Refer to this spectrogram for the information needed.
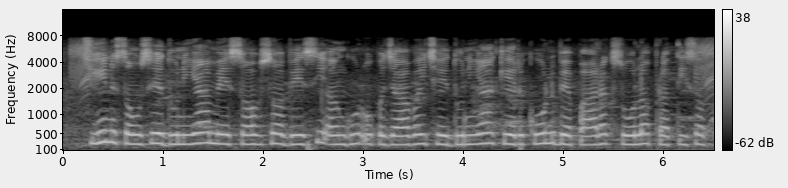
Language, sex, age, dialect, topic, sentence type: Maithili, female, 25-30, Bajjika, agriculture, statement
